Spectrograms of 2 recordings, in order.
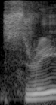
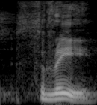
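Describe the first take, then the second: First: The word begins with an s sound. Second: The word begins with a th sound. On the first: The speaker calls it wrong. "It's not three" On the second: The speaker calls it right. "it is three with T H"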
